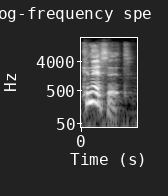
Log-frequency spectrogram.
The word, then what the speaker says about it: Knesset: So, there is a K. Knesset.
